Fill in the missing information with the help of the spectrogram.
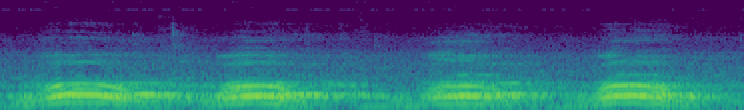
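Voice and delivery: loud drawn whoa calls; train whistle call. Acted. Train sound in story.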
